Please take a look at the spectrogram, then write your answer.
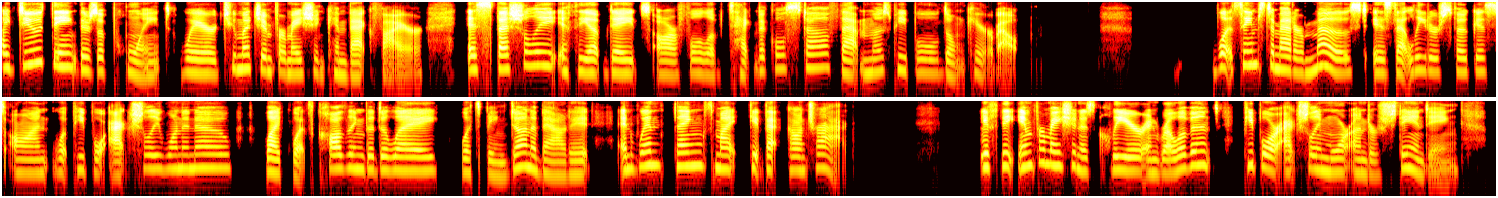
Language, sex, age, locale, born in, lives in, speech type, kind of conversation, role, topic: English, female, 50-54, en-US, United States, United States, read, expert-assistant, asker, How should needs be prioritized in economic development projects?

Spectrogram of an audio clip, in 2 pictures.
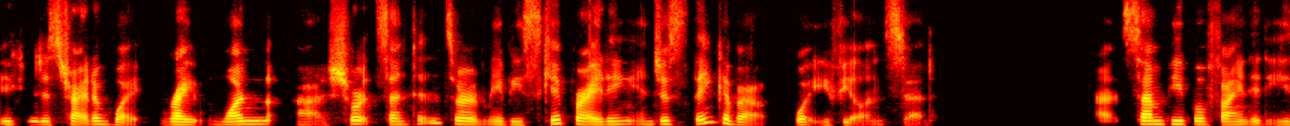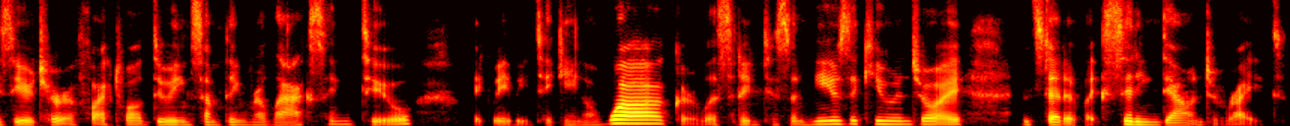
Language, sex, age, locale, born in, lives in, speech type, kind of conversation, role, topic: English, female, 30-34, en-US, United States, United States, read, expert-assistant, expert, What role does self-reflection play in personal growth?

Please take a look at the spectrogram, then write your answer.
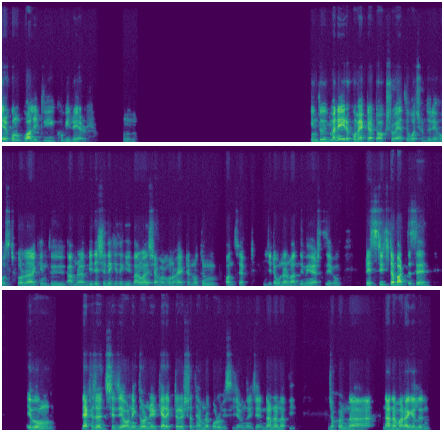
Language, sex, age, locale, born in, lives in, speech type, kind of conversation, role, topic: Bengali, male, 25-29, bn-BD, Bangladesh, Bangladesh, conversation, unstructured, none, টেলিভিশন অনুষ্ঠান আমাদের সমাজকে কীভাবে প্রভাবিত করে?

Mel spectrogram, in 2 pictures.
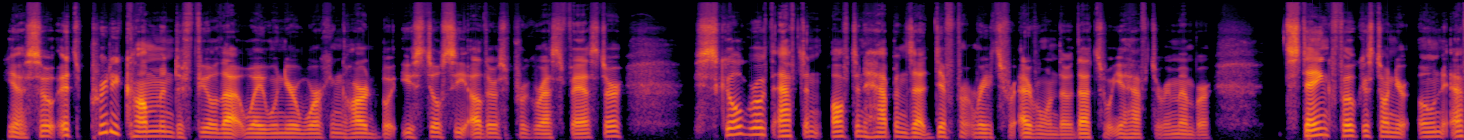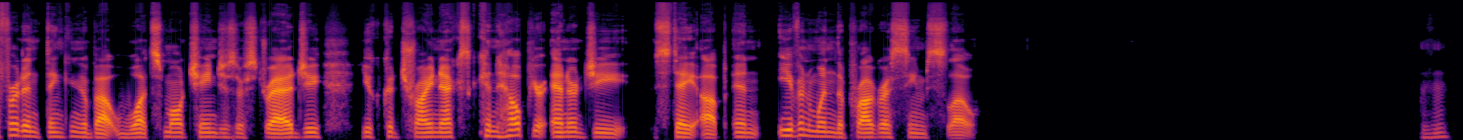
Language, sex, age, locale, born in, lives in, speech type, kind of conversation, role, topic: English, male, 35-39, en-US, United States, United States, read, expert-assistant, expert, How can you develop a growth mindset?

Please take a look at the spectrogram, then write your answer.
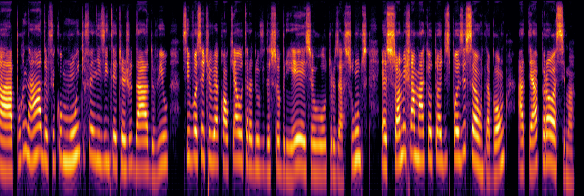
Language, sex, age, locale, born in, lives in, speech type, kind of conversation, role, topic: Portuguese, female, 25-29, pt-BR, Brazil, United States, read, expert-assistant, expert, Existe um jeito simples de ouvir alunos, pais e professores antes de criar regras novas na educação?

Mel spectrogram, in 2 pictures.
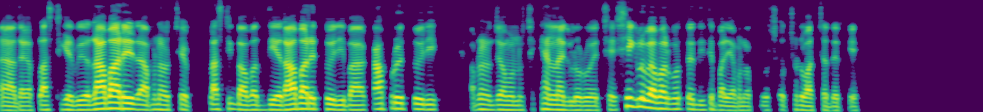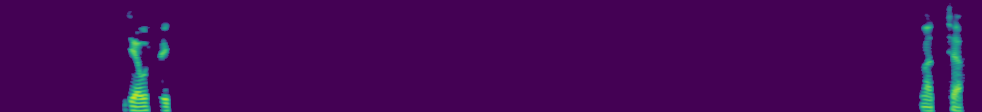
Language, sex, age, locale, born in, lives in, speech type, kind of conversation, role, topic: Bengali, male, 25-29, bn-BD, Bangladesh, Bangladesh, conversation, podcast, guest, প্লাস্টিক ব্যবহারে আমাদের কী বদল আনতে হবে?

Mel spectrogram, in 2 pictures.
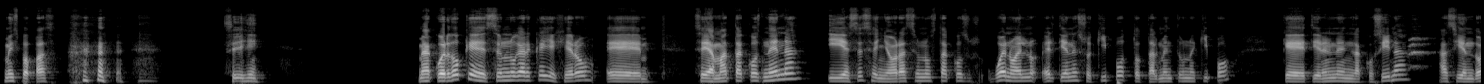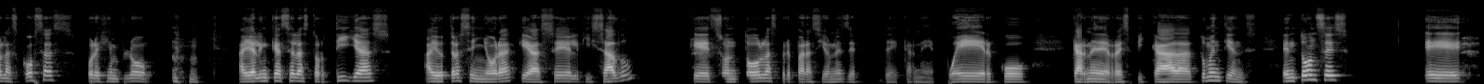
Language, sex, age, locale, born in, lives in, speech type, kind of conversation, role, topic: Spanish, male, 30-34, es-US, United States, United States, conversation, podcast, guest, ¿Qué comida callejera te abrió la mente?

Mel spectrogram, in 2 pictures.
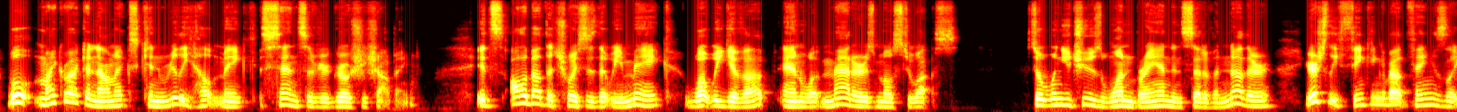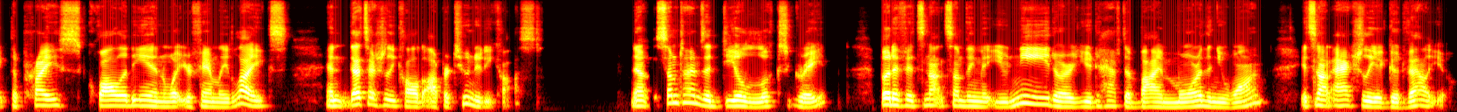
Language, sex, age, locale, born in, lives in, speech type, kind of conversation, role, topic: English, male, 35-39, en-US, United States, United States, read, expert-assistant, expert, How can I use microeconomics principles to make smarter grocery shopping decisions and explain them to my kids?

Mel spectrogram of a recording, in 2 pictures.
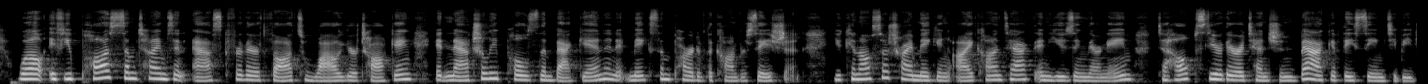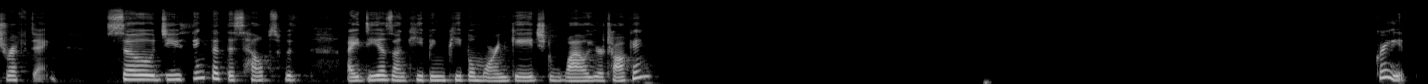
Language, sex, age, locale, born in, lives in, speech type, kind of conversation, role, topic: English, female, 50-54, en-US, United States, United States, read, expert-assistant, expert, How can you develop better listening skills?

